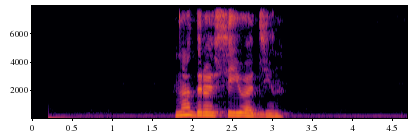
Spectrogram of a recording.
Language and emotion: Russian, neutral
